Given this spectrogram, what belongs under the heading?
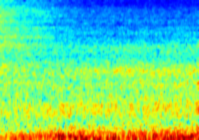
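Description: A large truck rumbles close by with a loud, steady broadband engine and air noise that holds evenly throughout, with no voices.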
